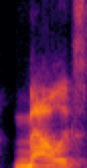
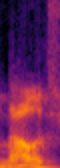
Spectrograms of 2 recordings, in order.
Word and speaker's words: Malix: Is it Malik or Mix? Mal. Yeah. Mal Media is a combination of my name and my business partner, uh, Max Morgan.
